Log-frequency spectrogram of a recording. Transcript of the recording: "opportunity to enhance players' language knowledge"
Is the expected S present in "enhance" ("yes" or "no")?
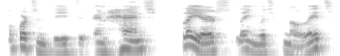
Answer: yes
